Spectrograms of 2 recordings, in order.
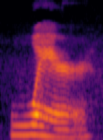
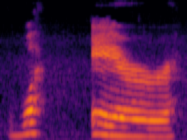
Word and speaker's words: where: Where. Don't pronounce the H again. Where.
